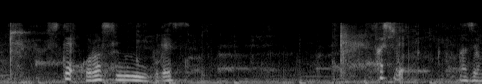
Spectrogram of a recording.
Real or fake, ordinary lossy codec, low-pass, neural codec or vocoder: fake; none; 7.2 kHz; codec, 24 kHz, 3 kbps, HILCodec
